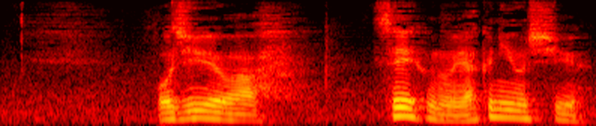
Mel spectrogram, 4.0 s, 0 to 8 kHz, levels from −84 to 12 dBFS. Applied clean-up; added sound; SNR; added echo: none; none; none; none.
